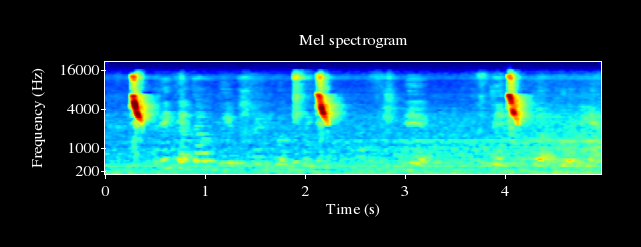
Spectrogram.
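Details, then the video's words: ['Prinia fledgling calls played as a trapping lure: three sharp, high downslurred notes roughly two seconds apart, with soft background noise between them.'] "SUARA PRENJAK LUMUT [ ANAKAN ] AMPUH UNTUK PIKAT"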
